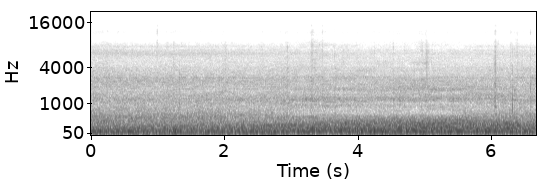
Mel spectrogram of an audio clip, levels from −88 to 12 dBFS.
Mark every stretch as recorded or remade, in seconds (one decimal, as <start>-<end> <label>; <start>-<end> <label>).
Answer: 0.0-3.0 recorded; 3.0-5.6 remade; 5.6-6.7 recorded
